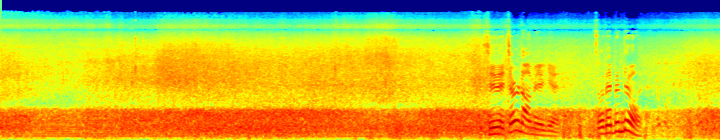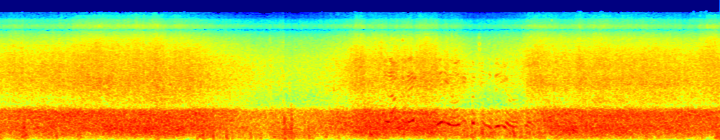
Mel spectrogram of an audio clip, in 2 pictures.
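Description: Surf washes onto the shore nearby.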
